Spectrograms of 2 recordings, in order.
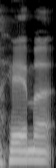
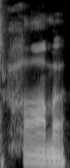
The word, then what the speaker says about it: Hamer: Trace says, "PS, I asked Hamer if if it's Harmer or Hamer and he's pronounced it as Harmer.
